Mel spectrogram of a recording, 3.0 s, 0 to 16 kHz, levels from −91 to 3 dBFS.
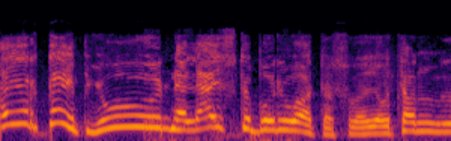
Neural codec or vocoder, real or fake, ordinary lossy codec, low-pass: codec, 16 kHz, 16 kbps, FunCodec, trained on LibriTTS, 50 frames a second; fake; Opus, 16 kbps; 7.2 kHz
